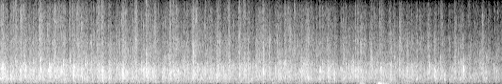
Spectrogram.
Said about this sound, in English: So how about a nice round of applause again? Thank you. Thank you.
